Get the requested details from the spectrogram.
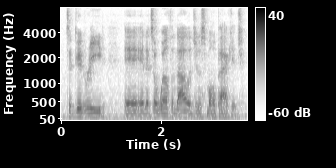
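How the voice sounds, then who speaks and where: A low-voiced man with a flat delivery and normal pace, stuffed-up and nasal from a cold, rambles casually through a book recommendation for his vlog. He's full of fillers and keeps restarting his sentences.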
